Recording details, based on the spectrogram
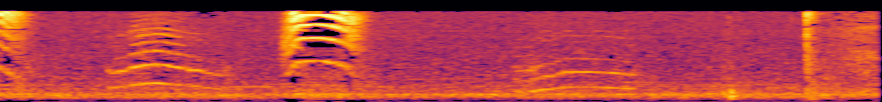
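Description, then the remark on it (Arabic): A cat meows three times in a row, the middle call loudest and sharpest, the others softer and drawn out, over a low steady hum with no one speaking. “القطط بس سامحونا.”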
